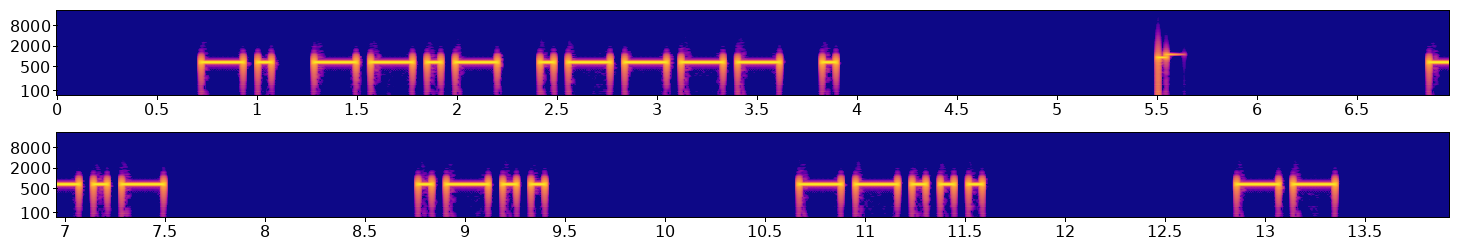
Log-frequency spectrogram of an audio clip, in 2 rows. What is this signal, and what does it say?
Morse code, heard as a keyed tone, about 17 wpm, spaced as for 9 wpm, 700 Hz. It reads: NQ1E KL7M
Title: USA Call Signs - 6x Character Spacing - 17wpm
